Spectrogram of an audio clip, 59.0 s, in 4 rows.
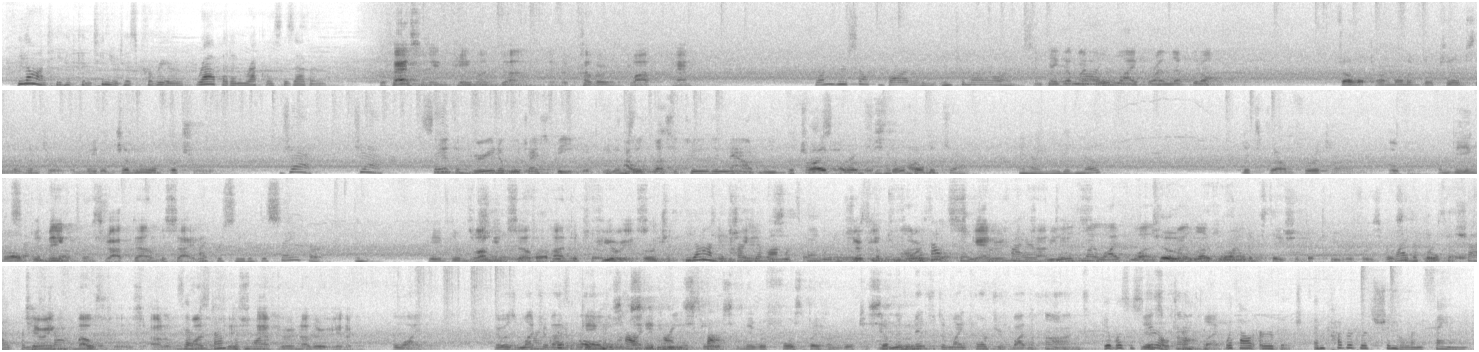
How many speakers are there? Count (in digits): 5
